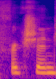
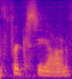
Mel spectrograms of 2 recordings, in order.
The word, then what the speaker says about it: FriXion: okay and marty said friction she loves them we i called him frixion for a long time but it's actually friction um but it's spelled in a weird way i unfollowed and followed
